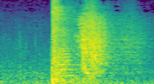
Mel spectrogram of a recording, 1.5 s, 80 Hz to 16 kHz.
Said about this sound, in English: Propping 1 foot on a ledge, he loads a flare gun and aims it skyward.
